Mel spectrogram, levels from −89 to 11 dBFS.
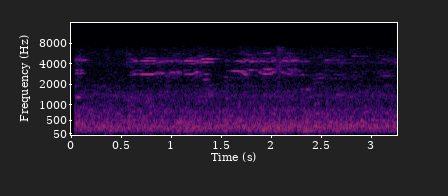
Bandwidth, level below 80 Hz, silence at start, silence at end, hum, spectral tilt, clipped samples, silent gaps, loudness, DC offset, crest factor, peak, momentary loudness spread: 7.6 kHz; -82 dBFS; 0.05 s; 0 s; none; -2.5 dB/octave; under 0.1%; none; -47 LUFS; under 0.1%; 16 dB; -34 dBFS; 7 LU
